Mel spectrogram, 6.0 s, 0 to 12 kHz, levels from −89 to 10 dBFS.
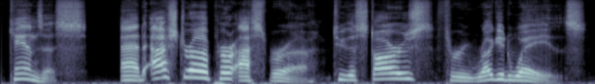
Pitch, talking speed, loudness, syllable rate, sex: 180 Hz, 100 wpm, -17 LUFS, 3.1 syllables/s, male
